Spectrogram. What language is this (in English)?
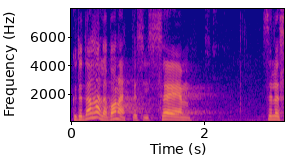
Estonian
